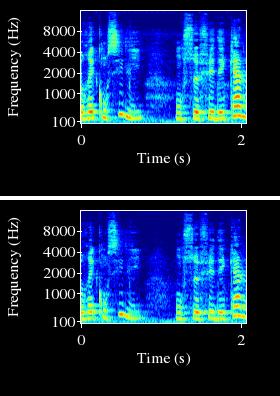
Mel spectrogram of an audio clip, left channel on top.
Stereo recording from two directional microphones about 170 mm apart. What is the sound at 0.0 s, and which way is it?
A woman's voice, 15° left (ahead or behind).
